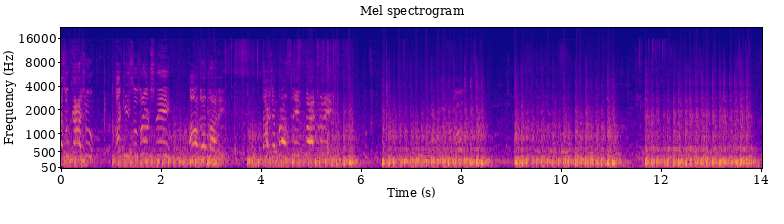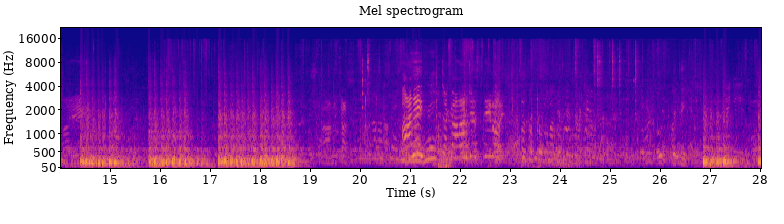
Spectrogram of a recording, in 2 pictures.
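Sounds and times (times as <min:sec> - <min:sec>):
drum rolls: 0:00.0 - 0:19.1, 0:20.9 - 0:24.2, 0:26.7 - 0:28.0.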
